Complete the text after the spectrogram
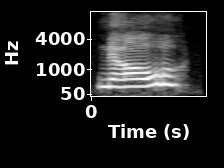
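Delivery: put-on high child-like no; small voice quoting a child; retold child's reply. Retold child answers parent's question.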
